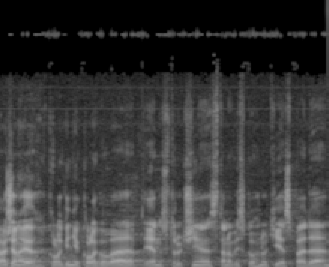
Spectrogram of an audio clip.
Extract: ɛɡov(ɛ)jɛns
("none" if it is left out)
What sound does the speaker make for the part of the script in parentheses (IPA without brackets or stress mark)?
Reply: ɛː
